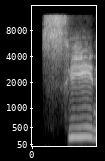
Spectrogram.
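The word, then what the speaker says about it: سين: এটা হালকা আওয়াজ সিন, এটা মোটা আওয়াজ শিন। ঠিক আছে, তাহলে এই দুটো আমাদের ক্লিয়ার। পার্থক্য কিসের? পার্থক্য হচ্ছে নোক্তার। সি- সিনের খালি, সিন খালি, সিনের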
